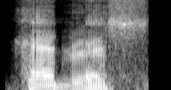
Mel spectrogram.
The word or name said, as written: address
